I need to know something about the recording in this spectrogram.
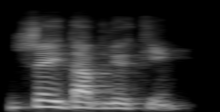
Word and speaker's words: JWT: short less formal tokens however in today's talk i will pronounce it as jwt why because simply it's the most popular version in the software world plus i'm not sure whether i pronounce jot clearly enough so json web token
